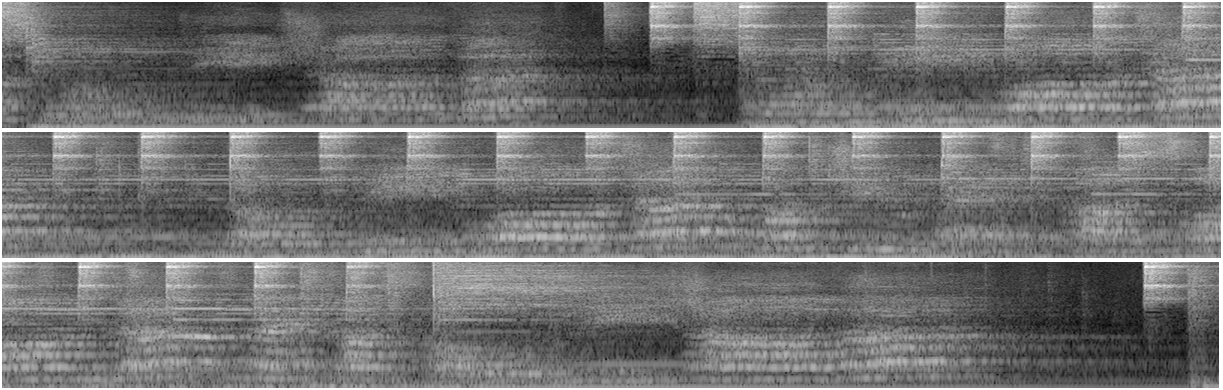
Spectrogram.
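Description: Mixed-voice community choir singing over an accompaniment with a sustained bass. A steady beat comes in about four seconds in and stops a few seconds before the end.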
